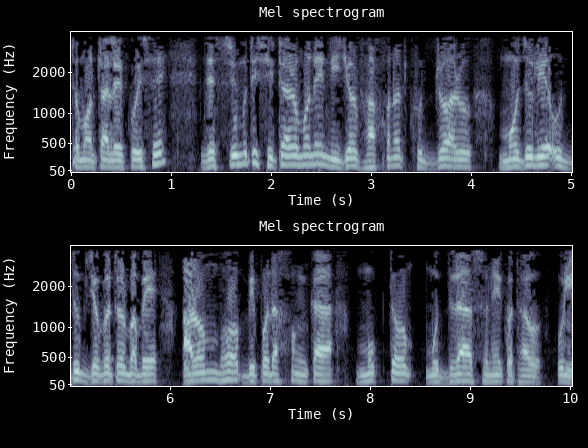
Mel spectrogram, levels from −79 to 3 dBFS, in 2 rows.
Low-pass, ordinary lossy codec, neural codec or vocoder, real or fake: 3.6 kHz; none; none; real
